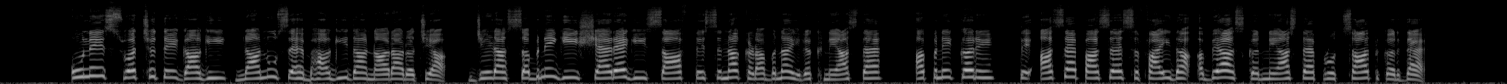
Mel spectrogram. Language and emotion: Dogri, neutral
